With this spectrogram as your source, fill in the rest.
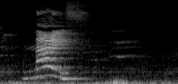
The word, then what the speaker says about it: knife: See, knife. Here, K is a silent letter.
